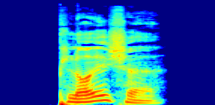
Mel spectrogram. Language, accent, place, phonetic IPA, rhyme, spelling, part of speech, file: German, Germany, Berlin, [ˈplɔɪ̯ʃə], -ɔɪ̯ʃə, Pläusche, noun, De-Pläusche.ogg
- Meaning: nominative/accusative/genitive plural of Plausch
